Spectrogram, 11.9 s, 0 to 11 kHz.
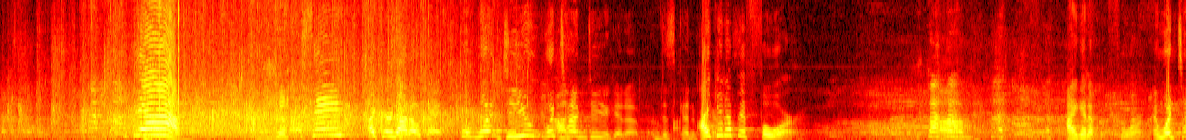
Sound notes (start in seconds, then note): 0.0 audience applause; 0.7 laughs; 8.8 audience groans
